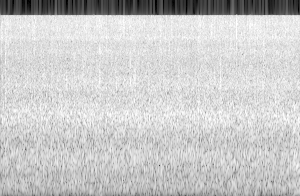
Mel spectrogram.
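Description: Heavy rain falling steadily on a waterlogged road, an even, unbroken wash of rain noise.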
